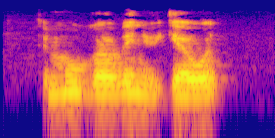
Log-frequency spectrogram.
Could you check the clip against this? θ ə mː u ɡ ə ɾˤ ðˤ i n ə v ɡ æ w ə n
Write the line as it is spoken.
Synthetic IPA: θ ə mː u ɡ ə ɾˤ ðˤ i n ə v ɡ æ w ə n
